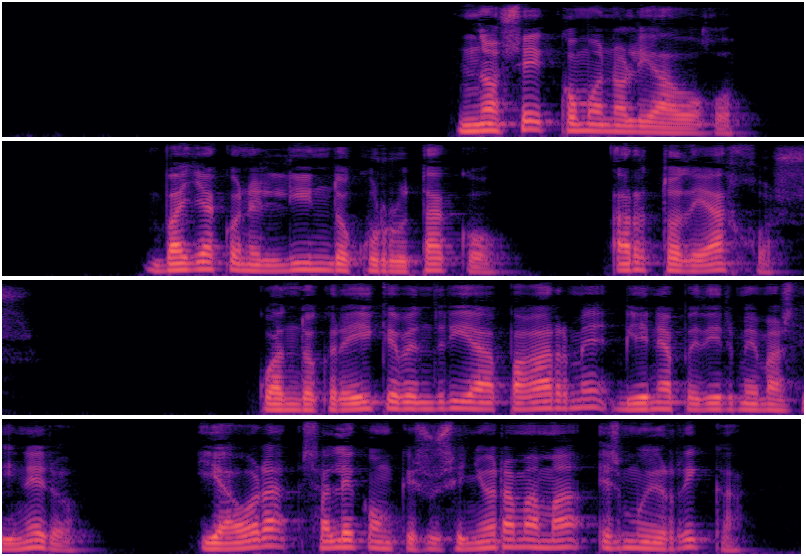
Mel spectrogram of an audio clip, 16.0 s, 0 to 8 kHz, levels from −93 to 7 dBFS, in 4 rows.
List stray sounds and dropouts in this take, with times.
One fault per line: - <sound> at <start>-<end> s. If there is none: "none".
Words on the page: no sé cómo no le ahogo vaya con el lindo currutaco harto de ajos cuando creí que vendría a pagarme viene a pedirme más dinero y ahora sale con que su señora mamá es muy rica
none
